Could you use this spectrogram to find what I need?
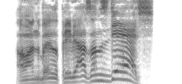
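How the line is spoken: Furious yelling. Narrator (Russian): с бешенством заорал палач Макнейр

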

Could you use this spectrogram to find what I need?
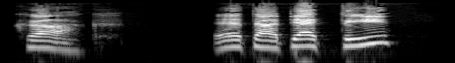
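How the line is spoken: Roaring policeman. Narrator (Russian): взревел полицейский

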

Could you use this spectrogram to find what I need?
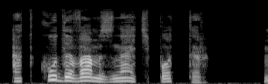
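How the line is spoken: Gentle objection. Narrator (Russian): мягко возразила МакГонагал

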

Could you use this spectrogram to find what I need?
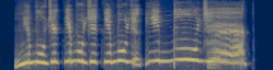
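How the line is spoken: Rising to a shriek. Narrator (Russian): Голос Кикимера поднялся до визга

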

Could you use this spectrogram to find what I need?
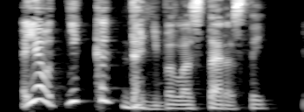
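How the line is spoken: Cheerful. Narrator (Russian): весело сказала Тонкс

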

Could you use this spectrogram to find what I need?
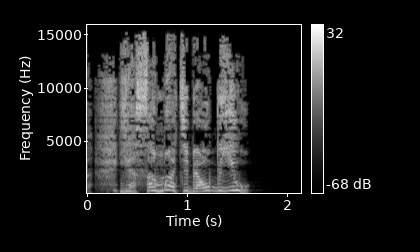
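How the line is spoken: Nearly shouted. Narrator (Russian): Последние слова она почти что выкрикнула

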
